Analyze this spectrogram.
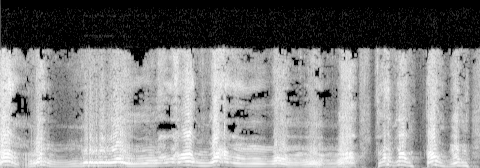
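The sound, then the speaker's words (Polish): A person imitates a bull terrier barking, producing a loud run of yelping, wavering howl-like barks that rise and fall for several seconds, with no other sounds. “car Olek do boju wysłał swego bulteriera z Nico, nowa inicjatywa cara Olka dla przypomnienia, w postaci Luli Hau Hau Gustyn. Uwaga, dźwięk zastępczy paszczą.”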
